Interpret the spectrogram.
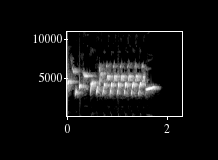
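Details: Short burst of European goldfinch song, a dense, liquid twitter of high, rapidly repeated chirps that ends on a drawn-out, falling whistle, heard on its own.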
